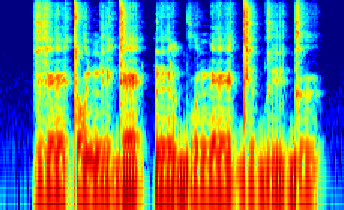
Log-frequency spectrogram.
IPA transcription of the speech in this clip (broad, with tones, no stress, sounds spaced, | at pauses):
ɣ eː˨ t o˨ ɲ i˧ d eː˦ k͡p ĩ˨˦ l b u˨ n eː˨ d i˨ b iː˧ ɡ ɨ˨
